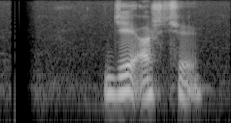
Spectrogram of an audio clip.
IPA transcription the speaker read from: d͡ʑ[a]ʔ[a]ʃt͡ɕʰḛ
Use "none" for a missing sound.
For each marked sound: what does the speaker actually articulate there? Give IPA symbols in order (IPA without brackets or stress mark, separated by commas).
e, a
